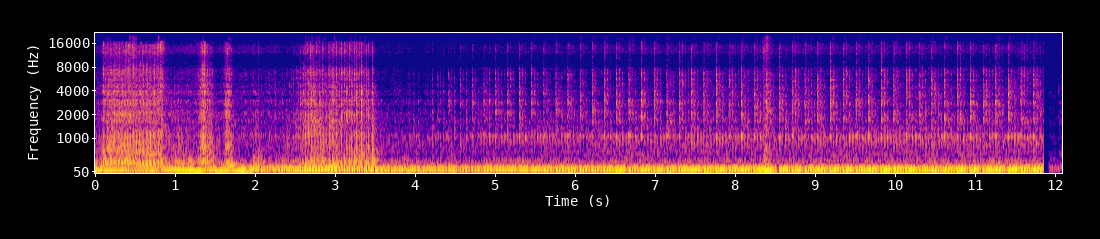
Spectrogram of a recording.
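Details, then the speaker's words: 1978 MG Midget with a 1.5 engine and side-draft carbs, revived after sitting for years: a few blips settle into a slightly lumpy, wavering idle before cutting off. "Sucks that the carbs are like, it runs alright, but seems to break up a little still."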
